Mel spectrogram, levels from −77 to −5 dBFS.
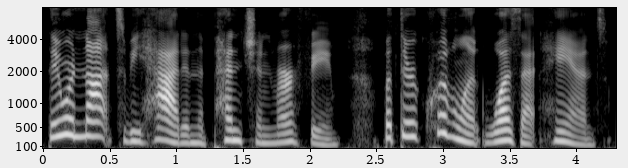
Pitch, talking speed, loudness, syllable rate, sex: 210 Hz, 225 wpm, -21 LUFS, 5.8 syllables/s, female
